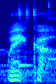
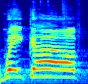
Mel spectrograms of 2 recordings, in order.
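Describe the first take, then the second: First: It is said quietly. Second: It is said loudly.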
